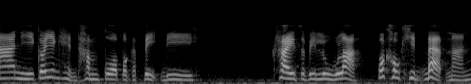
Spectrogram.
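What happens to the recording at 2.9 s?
At 2.9 s the speech sounds dull and gurgling, with granular distortion, as it does throughout the clip. This is likely MP2 compression: with too few bits, fitting roughly 48 kbps, upper sub-bands switch off. A spectrogram shows nothing above 6.5 kHz and flickering band patches.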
